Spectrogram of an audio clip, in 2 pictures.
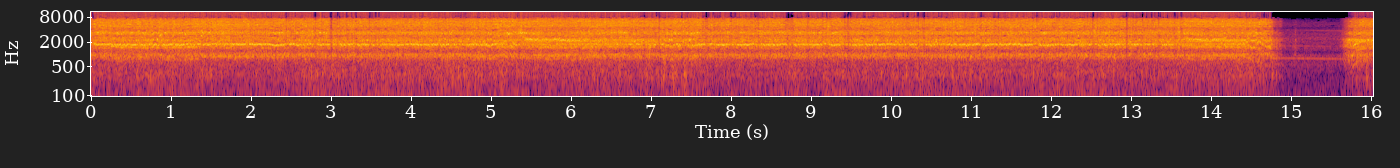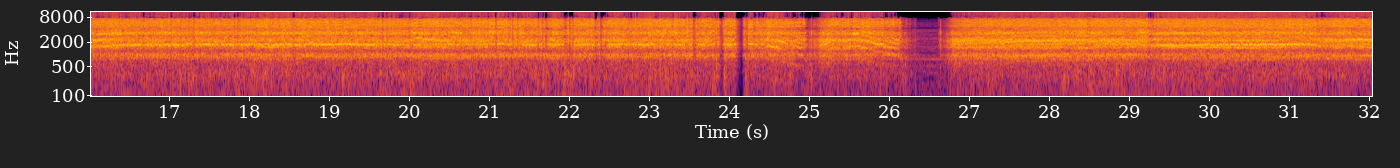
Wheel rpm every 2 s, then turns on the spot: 220, 230, 230, 230, 240, 230, 230, 90, 210, 230, 230, 230, 80, 100, 210, 210.
none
